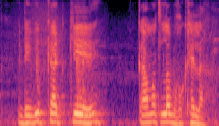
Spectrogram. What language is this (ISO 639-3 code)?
mag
